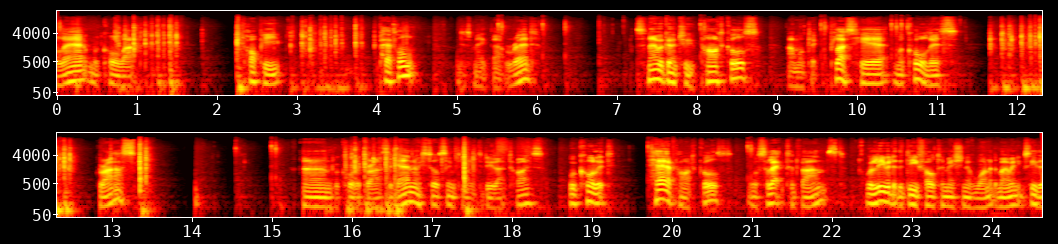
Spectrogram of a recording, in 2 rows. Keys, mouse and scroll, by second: 0.9-3.8 typing, 4.6 Return, 5.5 click, 8.0 click, 8.8-9.5 scroll up 1, 9.5 click, 11.8-12.4 typing, 13.4 Return, 15.0 click, 15.9-16.6 typing, 17.4 Return, 19.7 click.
